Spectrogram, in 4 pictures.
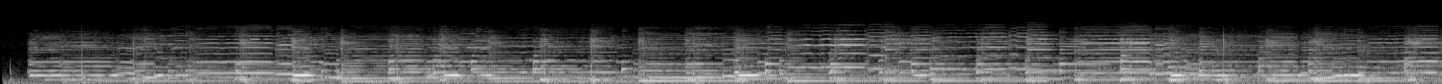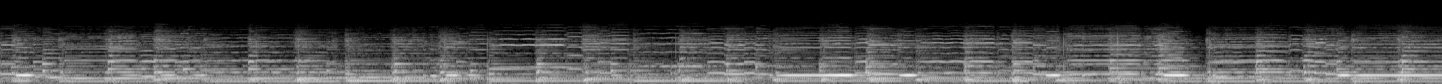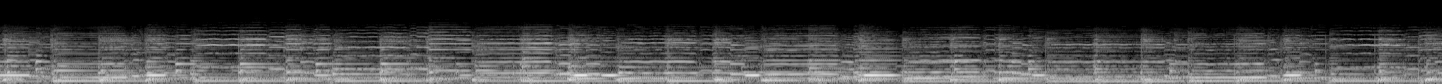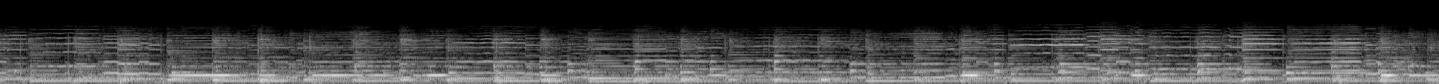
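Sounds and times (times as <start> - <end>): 
waltz music: 0.0 - 57.6.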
